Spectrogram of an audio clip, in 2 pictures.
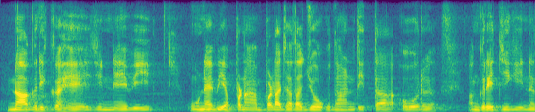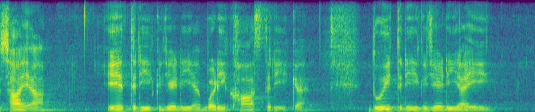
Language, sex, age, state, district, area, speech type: Dogri, male, 18-30, Jammu and Kashmir, Udhampur, rural, spontaneous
